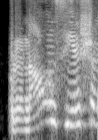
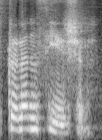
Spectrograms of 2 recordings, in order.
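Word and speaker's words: pronunciation: प्रोनाउंसिएशन नहीं बोलना इट्स प्रोनंसिएशन।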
